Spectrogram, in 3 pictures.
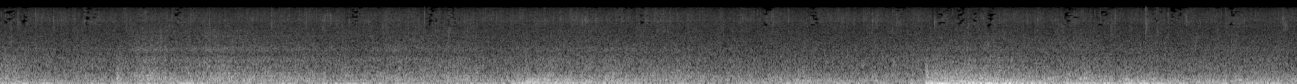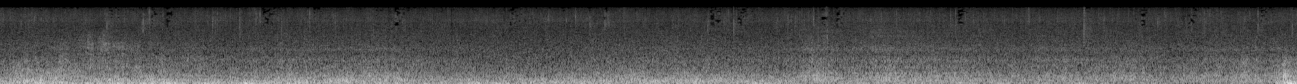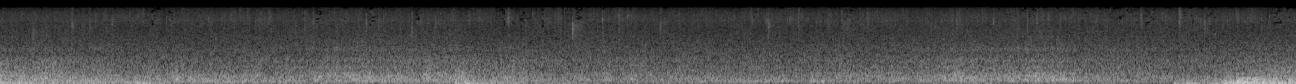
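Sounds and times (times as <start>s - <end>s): sharp thunderclap: 0.0s - 24.4s, 25.3s - 27.8s, 37.8s - 38.9s
thunder rumbling: 0.0s - 32.2s, 37.6s - 38.9s
steady rain falling: 0.0s - 38.9s.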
